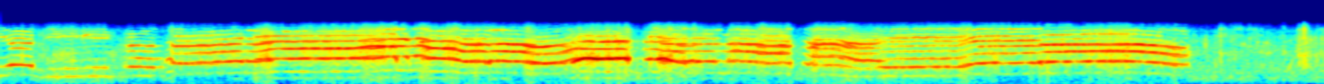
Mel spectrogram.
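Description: One high voice singing a rice-planting (asare) song in long, held, gliding notes, with a couple of short breaths. It starts with a few short notes, and the singing stops shortly before the end. The sound is thin and has little treble.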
